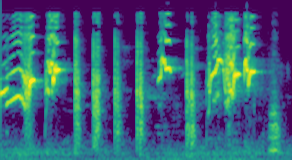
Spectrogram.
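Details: Young Javan myna in full lively song while bobbing its head, a rapid run of harsh broadband chatters mixed with short whistled notes near the top, bursts following each other about every quarter second.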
